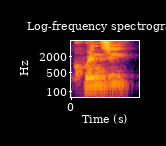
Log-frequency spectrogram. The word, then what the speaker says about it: Quincy: area in the southern a southern city called Quincy or as the natives would pronounce it Quincy uh and so at this time I was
